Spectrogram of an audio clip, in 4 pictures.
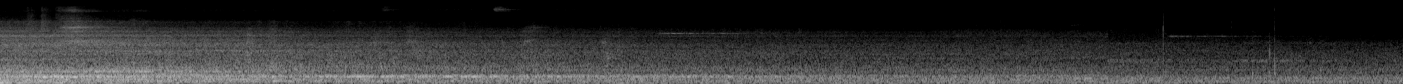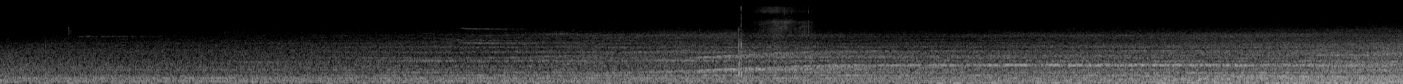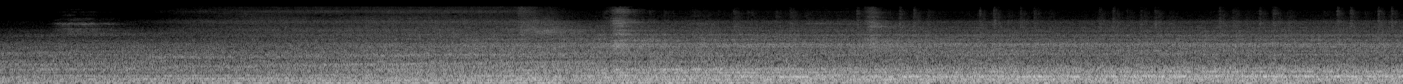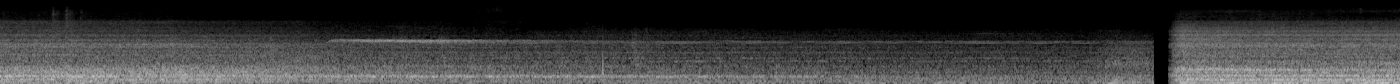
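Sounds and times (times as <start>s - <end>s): electric train rumbling past: 0.0s - 8.5s, 22.3s - 51.8s, 52.6s - 56.0s.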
